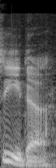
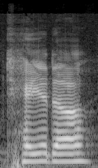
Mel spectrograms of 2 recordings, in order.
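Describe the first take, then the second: First: The name begins with an S sound. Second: The name begins with a K sound. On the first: The speaker calls it right. "her name is actually pronounced Sida" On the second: The speaker calls it wrong. "I've re referred to this character as Kaeda"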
